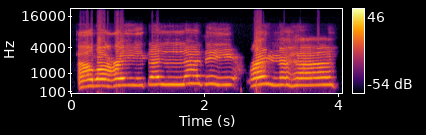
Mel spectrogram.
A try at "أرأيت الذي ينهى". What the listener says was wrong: ينهى ये या है ना।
